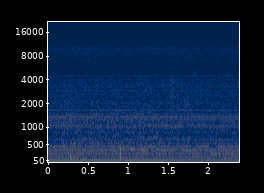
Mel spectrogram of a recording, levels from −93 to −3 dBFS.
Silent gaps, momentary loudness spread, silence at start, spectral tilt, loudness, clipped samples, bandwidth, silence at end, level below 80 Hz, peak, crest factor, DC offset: none; 2 LU; 0 s; -4 dB/octave; -64 LUFS; under 0.1%; 11.5 kHz; 0 s; -68 dBFS; -46 dBFS; 16 dB; under 0.1%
